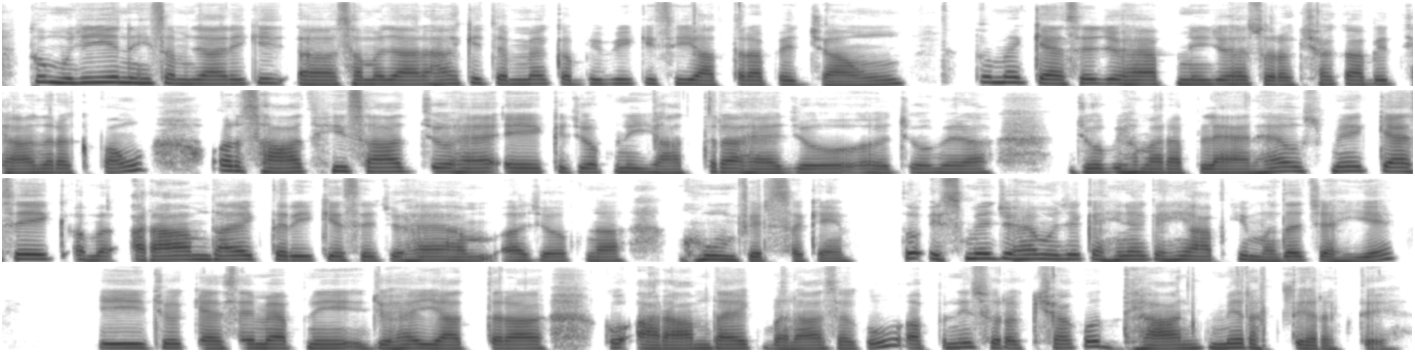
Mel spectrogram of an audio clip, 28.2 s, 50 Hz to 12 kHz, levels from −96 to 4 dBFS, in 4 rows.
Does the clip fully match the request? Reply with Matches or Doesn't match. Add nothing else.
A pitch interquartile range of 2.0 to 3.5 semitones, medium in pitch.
Matches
